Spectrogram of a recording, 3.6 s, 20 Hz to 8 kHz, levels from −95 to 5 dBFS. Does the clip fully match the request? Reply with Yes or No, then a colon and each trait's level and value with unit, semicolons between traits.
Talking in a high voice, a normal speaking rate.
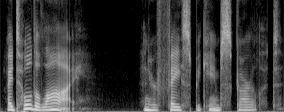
Yes: high, 210 Hz; average, 150 wpm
